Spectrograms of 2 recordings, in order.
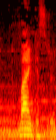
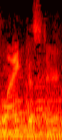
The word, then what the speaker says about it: Lancaster: Am I pronouncing the town's name wrong? – Yeah, you're good. Lancaster. – Lancaster. – It's not Lancaster, it's Lancaster. – Okay, I'm doing it right.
